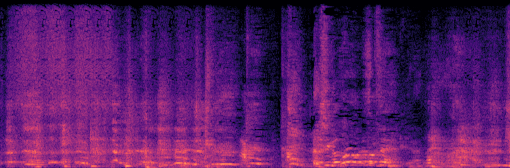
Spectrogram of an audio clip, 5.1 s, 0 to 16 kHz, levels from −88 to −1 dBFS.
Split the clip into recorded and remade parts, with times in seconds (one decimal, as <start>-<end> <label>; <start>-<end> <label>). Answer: 0.0-2.0 remade; 2.0-4.2 recorded; 4.2-5.1 remade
